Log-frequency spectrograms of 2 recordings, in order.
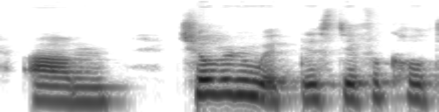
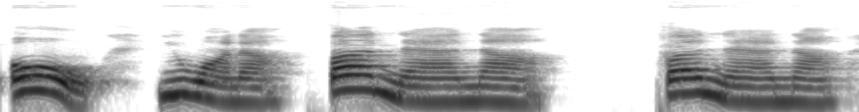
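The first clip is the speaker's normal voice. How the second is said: slow, louder "banana" with all three syllables; clear modeled banana; 4 dB louder, slower than usual. Pretend. Parent modeling the full "banana" for the child. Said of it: "then you can say".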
